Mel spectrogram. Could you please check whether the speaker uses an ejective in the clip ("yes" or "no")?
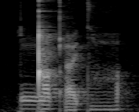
yes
